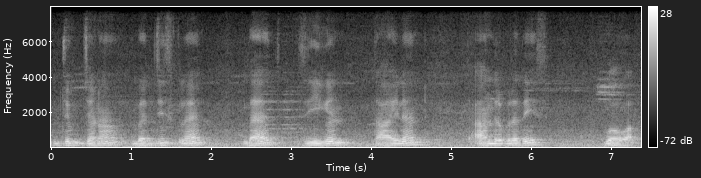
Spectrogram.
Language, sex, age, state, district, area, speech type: Tamil, male, 18-30, Tamil Nadu, Perambalur, rural, spontaneous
